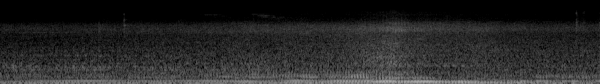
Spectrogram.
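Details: A vehicle engine drones and swells as it revs, with a low humming rumble throughout and no animal sound heard.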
